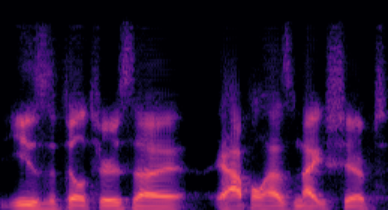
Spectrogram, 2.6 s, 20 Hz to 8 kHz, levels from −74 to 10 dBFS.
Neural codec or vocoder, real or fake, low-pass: codec, 16 kHz, about 1 kbps, DyCAST, with the encoder's durations; fake; 7.2 kHz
